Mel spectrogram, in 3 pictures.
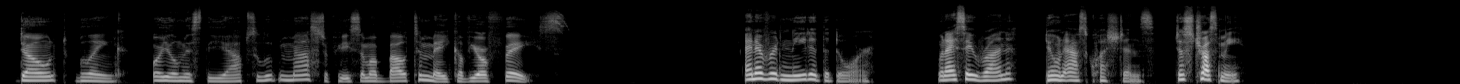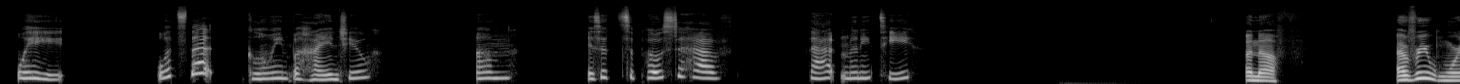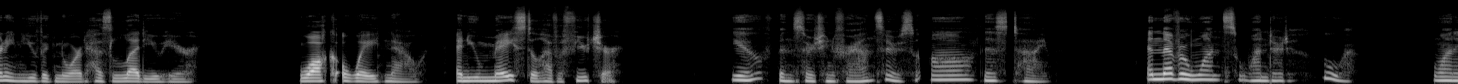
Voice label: Character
